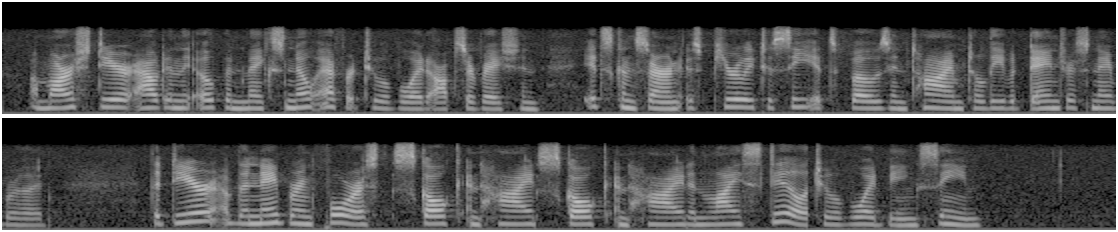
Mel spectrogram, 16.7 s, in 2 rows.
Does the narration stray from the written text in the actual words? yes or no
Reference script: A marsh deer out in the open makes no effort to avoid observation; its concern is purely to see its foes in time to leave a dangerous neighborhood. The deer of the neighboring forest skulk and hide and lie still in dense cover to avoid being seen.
yes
